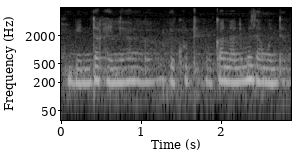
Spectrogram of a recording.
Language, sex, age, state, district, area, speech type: Bodo, female, 30-45, Assam, Kokrajhar, rural, spontaneous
